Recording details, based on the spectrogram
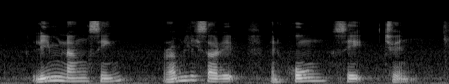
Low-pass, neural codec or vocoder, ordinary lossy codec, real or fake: none; none; none; real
